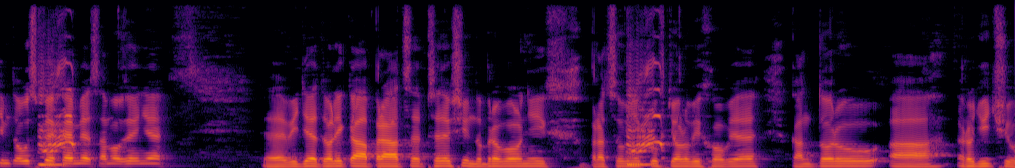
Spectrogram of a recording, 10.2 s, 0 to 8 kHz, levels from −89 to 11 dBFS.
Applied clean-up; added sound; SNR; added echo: classical method log-MMSE.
